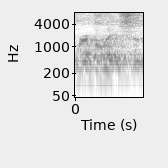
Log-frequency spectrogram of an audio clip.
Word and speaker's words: Revelation: you to notice that that word in the name of that book does not have an s on the end of it many people mispronounced that The Book of Revelation they call it Revelations but it's one Revelation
